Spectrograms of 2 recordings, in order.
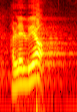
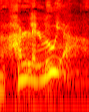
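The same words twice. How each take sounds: First: It is said in a casual, light tone. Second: It is said in a deeply moved tone.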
